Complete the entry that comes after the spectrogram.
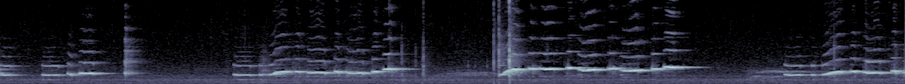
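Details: Pet cockatiel singing the learned melody "If You're Happy and You Know It": repeated phrases of stepped whistled notes with pauses between lines, one sharp click, and a final rising phrase.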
